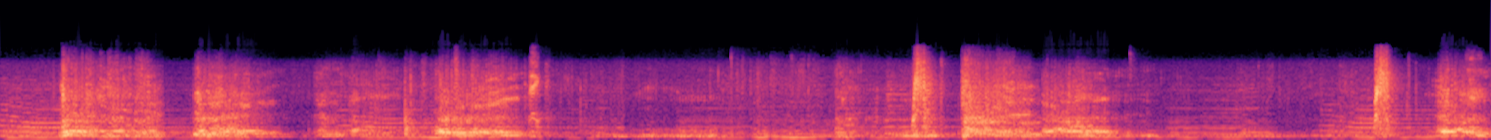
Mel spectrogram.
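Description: A lion roaring and snarling several times, each roar about a second long with a few seconds between, one near the start and another close to the end.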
